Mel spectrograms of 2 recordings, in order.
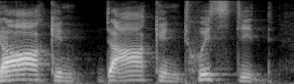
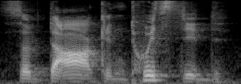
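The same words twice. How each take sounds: First: Put-on slow "dark and twisted" in a failed Australian accent; attempted Australian accent, still English. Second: Slow "So dark and twisted", nearer Australian; an Australian voice that almost lands; closer Australian accent. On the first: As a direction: drag it out, going for Australian. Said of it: "you're still doing English". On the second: Pretend. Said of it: "that was closer".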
